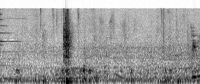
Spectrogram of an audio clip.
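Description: Inside a running Tama Toshi Monorail car: a steady low running hum, with one sharp, loud knock about a second in and low murmuring voices.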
